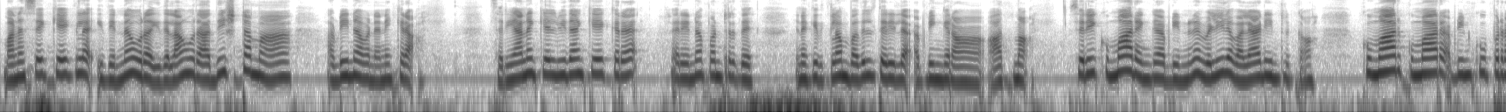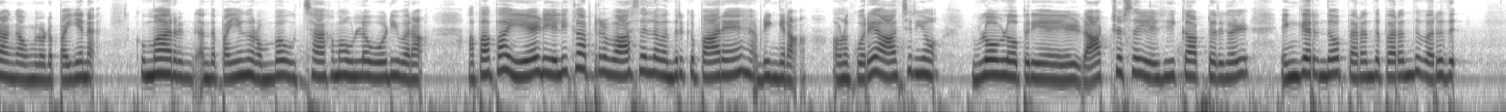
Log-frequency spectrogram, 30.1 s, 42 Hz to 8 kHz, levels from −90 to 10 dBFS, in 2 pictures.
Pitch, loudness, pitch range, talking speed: 225 Hz, -18 LUFS, 205-245 Hz, 125 wpm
